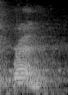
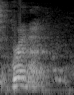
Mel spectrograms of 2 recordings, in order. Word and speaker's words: Brenna: No, I don't think it's Bren. That's literally how it's spelled. Is it? It's Brenna. Like the coffee.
